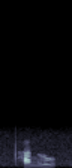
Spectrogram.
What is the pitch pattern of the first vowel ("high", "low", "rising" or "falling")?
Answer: low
